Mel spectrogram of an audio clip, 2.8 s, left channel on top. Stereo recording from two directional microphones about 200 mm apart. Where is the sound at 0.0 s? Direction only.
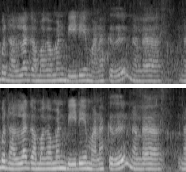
25° right (ahead or behind).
